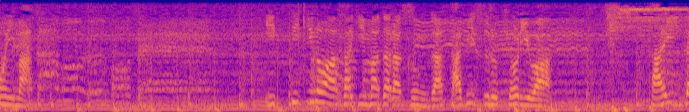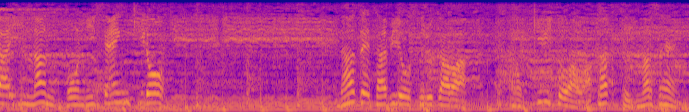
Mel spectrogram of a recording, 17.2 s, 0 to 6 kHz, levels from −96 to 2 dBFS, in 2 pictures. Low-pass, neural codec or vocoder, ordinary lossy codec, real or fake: 5.4 kHz; vocoder, 44.1 kHz, 80 mel bands, Vocos; none; fake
